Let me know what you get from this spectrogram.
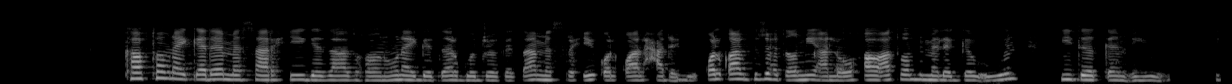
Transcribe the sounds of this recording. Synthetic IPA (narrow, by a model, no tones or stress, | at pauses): kʰaβt̪ʰo̞mnajkʼɐd̪ɐmɐsaɾħiɡɐzazɨxo̞nunajɡɐt͡sʼɐɾɡod͡ʒo̞ɡɐzʼamɐsɾɨħikʷʼolkʼalħad̪ɐɨjːukʼolkʷʼalbɨzuħt̪ʼɨχʼmialːɐwokʰaβʔat̪ʰo̞mnɨmɐlɐɡːɐβɨwʊn | jɪt̪ʼɨkʼːɐmɨjːu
